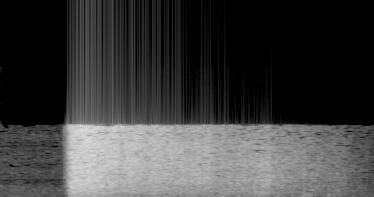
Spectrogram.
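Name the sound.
lightning bolt strike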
